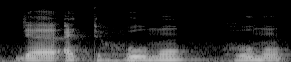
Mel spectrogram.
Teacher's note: സുക്കൂനും വന്ന താന്റെ സുക്കൂന്റെ സൗണ്ടും കൃത്യമായി ഉച്ചരിക്കുക കാറ്റോട് കൂടിയിട്ട് തന്നെ പറയണം പിന്നെ വരുന്ന ഹാനും മീമിനും ഒക്കെ ളമ്മി ആണ് അപ്പൊ ചുണ്ട് നന്നായി റൗണ്ട് ആക്കുക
